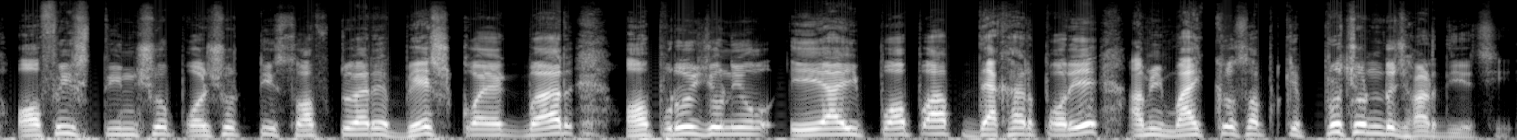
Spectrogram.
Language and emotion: Bengali, angry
